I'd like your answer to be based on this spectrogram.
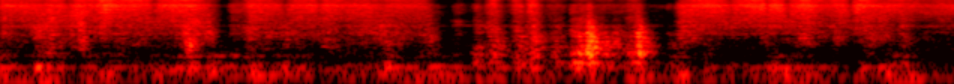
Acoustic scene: kitchen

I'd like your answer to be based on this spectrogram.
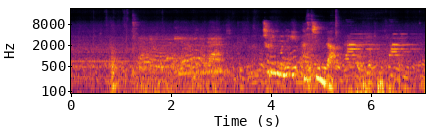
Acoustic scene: subway train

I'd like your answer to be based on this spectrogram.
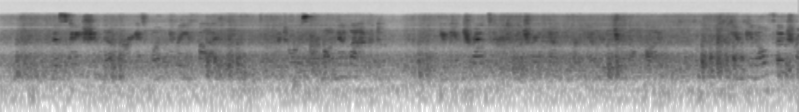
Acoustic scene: subway train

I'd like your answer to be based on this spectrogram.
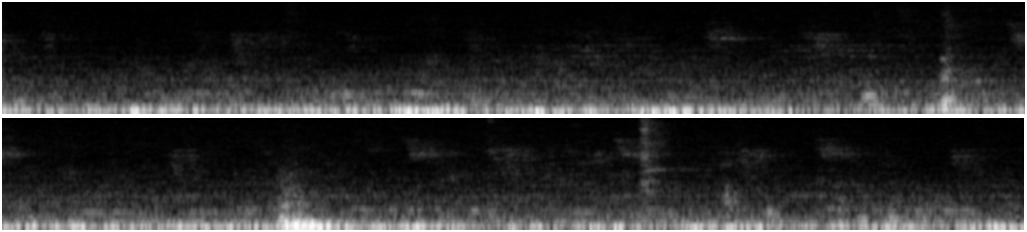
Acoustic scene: park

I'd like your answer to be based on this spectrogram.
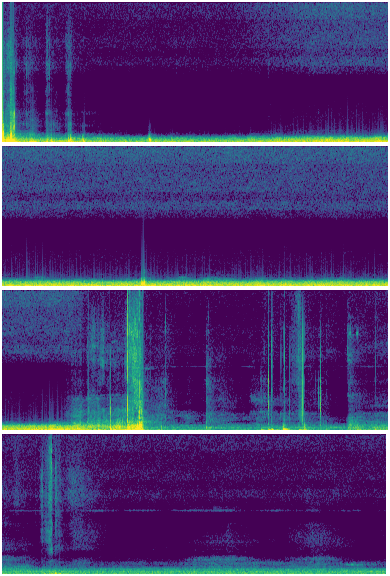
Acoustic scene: elevator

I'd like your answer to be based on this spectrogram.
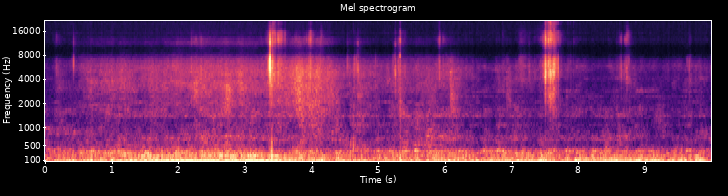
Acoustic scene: elevator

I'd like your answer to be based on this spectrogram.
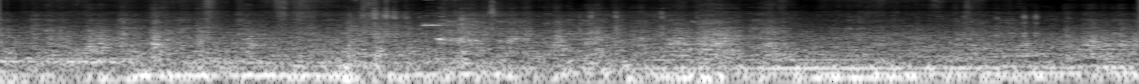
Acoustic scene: bus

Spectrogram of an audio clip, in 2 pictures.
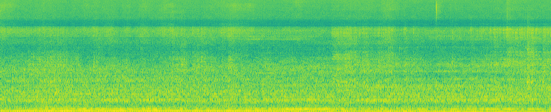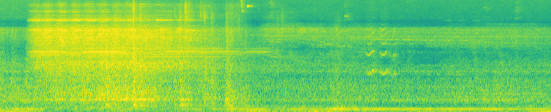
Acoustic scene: elevator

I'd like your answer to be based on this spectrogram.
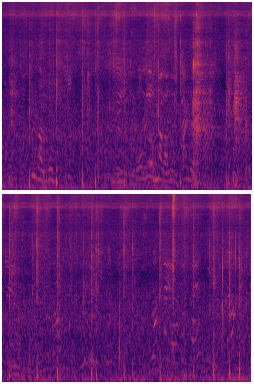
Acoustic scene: park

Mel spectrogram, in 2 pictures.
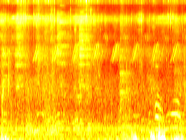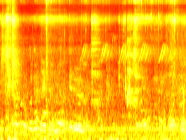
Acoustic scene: residential area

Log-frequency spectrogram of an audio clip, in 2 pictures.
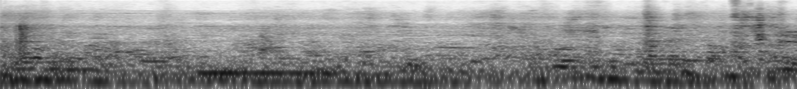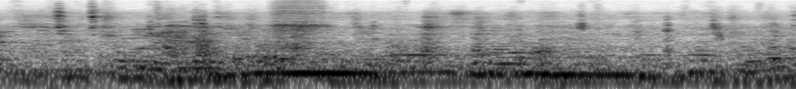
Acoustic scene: restaurant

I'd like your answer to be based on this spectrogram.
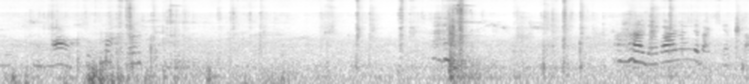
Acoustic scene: park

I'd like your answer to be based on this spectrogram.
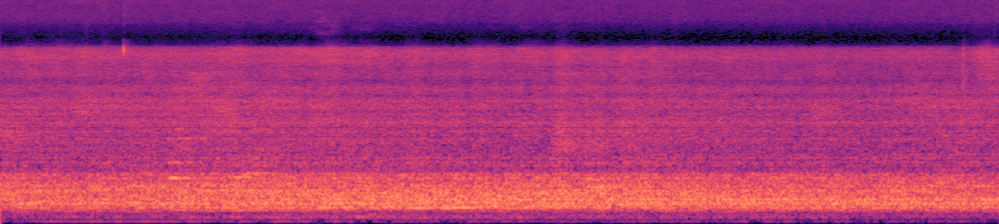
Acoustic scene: subway station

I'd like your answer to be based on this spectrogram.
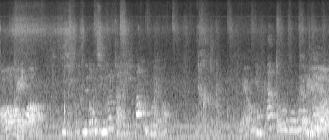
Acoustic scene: crowded indoor space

